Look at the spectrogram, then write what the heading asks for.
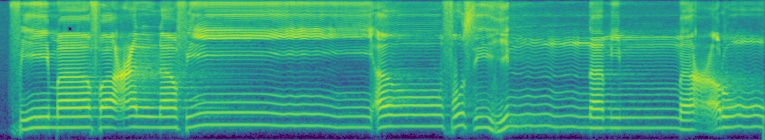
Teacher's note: huruf nun yang bertasdid tadi, namanya bacaan gunnah. Kita tekan 3 ketuk. Hinna mim, ada nun sukun bertemu mim, namanya idgham bi gunnah.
